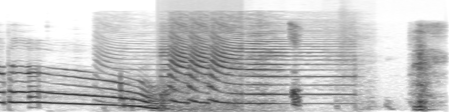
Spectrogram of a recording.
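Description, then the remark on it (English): Loud air horns blare together in a sustained, wavering chord for several seconds, with pitches bending and overlapping, ending in a few short blasts. “All right, honk the horns.”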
